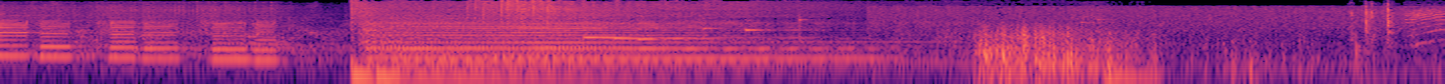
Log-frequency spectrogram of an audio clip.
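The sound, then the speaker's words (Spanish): Steady rain hisses over the city under a soft musical intro, with a deep rumble of thunder swelling near the end before the downpour settles back to a quieter patter. “Está lloviendo nuevamente acá en la ciudad, en la mesa eh, ya que es nuestra, pero está lloviendo.”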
